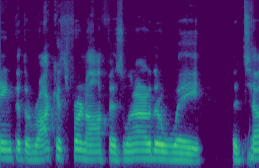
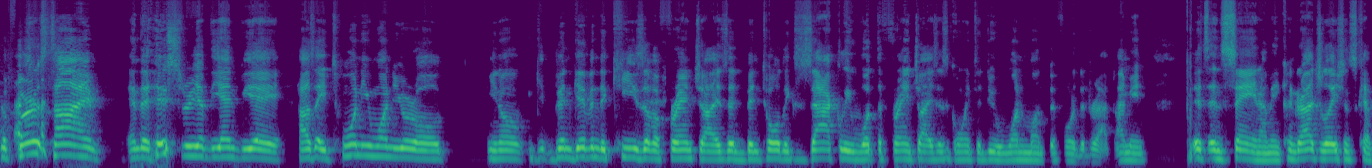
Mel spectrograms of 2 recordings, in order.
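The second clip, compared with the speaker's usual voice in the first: ordinary talk, nothing marked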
